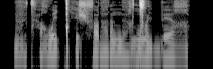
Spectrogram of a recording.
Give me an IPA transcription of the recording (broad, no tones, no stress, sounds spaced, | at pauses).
v e̤ tʰ ə ʁ w i ǃʰ i ʃ s ɒ ɾ a̤ ɾ ʌ n ɛ̤ ʁ ŋ͡ǀ ʌ j b e ʁ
